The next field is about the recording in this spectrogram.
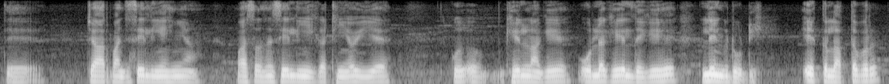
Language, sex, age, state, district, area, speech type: Dogri, female, 45-60, Jammu and Kashmir, Reasi, urban, spontaneous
